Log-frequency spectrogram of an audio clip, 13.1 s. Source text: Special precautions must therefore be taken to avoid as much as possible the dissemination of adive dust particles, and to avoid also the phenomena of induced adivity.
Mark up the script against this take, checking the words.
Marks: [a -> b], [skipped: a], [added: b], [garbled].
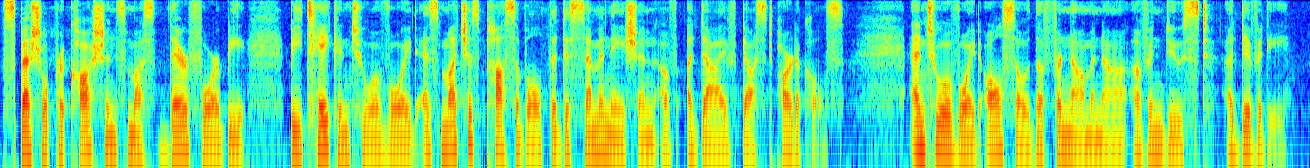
Special precautions must therefore be [added: be] taken to avoid as much as possible the dissemination of adive dust particles, and to avoid also the phenomena of induced adivity.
